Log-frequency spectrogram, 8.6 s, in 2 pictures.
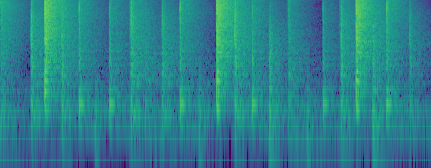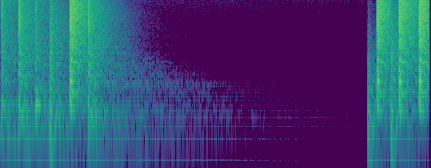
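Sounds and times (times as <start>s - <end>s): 
drum through an equalizer plugin: 0.0s - 5.5s, 8.0s - 8.6s.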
